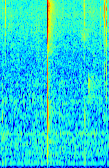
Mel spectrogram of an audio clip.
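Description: A key snaps with a sharp crack.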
